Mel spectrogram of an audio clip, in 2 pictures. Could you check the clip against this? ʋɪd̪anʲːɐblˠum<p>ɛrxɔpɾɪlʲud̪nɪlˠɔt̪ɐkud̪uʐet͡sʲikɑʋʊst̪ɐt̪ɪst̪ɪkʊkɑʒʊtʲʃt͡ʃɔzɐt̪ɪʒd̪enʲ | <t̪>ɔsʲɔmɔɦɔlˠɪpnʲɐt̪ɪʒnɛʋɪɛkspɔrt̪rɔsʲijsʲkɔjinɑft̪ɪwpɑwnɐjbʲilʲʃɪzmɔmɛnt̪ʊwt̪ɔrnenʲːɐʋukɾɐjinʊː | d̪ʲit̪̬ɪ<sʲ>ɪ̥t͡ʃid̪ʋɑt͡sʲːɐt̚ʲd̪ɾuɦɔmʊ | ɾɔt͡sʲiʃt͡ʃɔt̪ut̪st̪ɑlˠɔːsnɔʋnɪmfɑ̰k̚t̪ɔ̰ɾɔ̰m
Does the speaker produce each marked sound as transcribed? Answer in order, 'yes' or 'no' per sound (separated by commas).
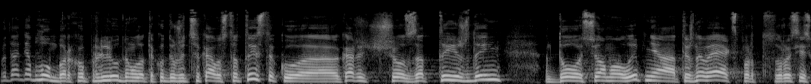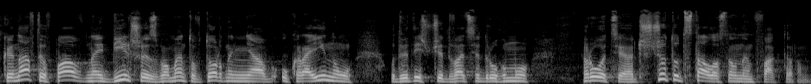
no, no, yes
